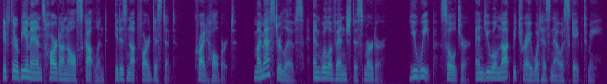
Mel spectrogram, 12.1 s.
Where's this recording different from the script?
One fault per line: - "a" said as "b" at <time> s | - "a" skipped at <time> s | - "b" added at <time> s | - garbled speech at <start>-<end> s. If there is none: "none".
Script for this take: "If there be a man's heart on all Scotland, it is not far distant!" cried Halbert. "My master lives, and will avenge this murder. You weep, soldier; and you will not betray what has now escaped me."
none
